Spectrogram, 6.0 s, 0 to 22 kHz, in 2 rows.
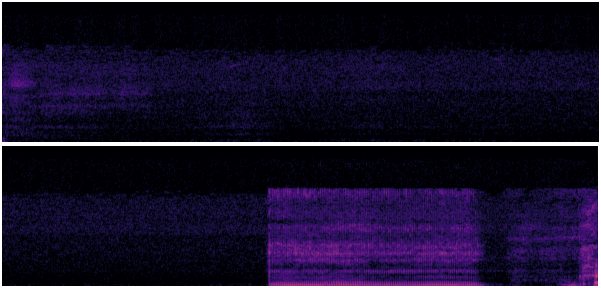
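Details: Lloyd, an 18-week-old French Bulldog puppy, snoring indoors: after several seconds of near silence comes one loud, rasping, buzzy snore lasting about a second with a rich stack of tones, then a brief noise at the end.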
